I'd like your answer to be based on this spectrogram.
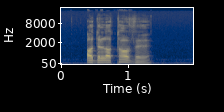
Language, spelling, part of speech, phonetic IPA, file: Polish, odlotowy, adjective, [ˌɔdlɔˈtɔvɨ], Pl-odlotowy.ogg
